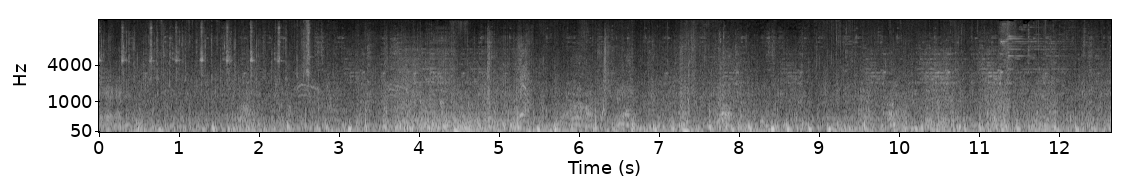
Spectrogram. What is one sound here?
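A wooden wagon rumbles and creaks over a dirt track.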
